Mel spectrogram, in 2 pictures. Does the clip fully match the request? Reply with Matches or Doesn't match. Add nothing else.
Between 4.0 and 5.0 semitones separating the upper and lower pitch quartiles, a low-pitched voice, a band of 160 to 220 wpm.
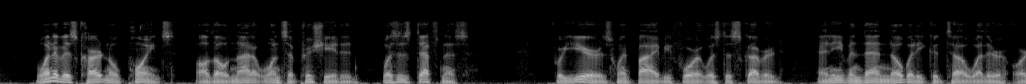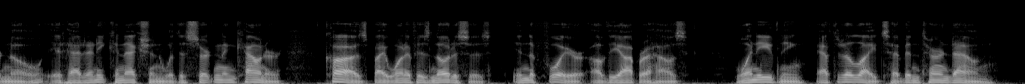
Matches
